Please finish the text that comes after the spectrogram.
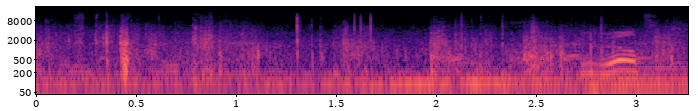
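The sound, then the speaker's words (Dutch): Footsteps crunch along at a steady walking pace over rough ground outdoors, walking over to a pile of rubble of old bricks, with a brief voiced murmur near the end and light background noise. “Nou, lopen we daar even heen.”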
